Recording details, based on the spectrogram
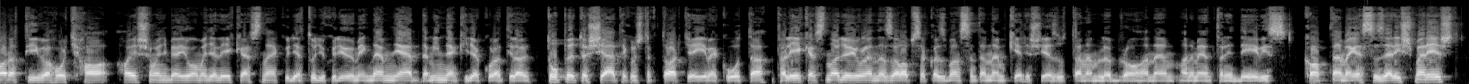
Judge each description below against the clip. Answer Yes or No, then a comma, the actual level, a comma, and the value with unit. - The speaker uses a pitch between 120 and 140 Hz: No, very low, 95 Hz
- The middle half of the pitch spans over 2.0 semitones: No, narrow, 1.7 semitones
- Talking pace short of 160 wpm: No, fast, 190 wpm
